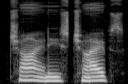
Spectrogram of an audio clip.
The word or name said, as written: Chinese chives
